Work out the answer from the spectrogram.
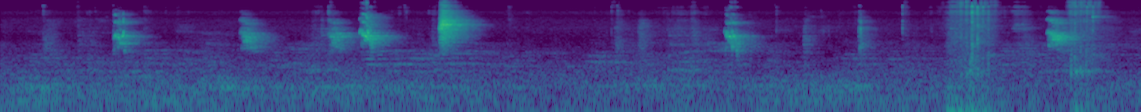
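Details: Scattered short, high chirps from a pet parakeet family, single notes every second or two, with a brief knock or thud near the end and a low background hum.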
